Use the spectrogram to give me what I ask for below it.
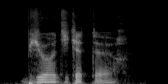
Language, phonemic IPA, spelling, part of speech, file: French, /bjo.ɛ̃.di.ka.tœʁ/, bioindicateur, noun / adjective, LL-Q150 (fra)-bioindicateur.wav
- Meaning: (noun) bioindicator; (adjective) bioindicating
